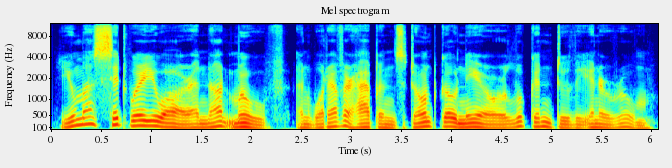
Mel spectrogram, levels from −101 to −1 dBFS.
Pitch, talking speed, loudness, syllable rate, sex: 125 Hz, 205 wpm, -18 LUFS, 4.8 syllables/s, male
